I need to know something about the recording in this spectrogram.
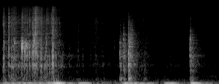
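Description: Tarot cards being shuffled by hand: a rustling burst of about half a second, then two shorter bursts near the end.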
